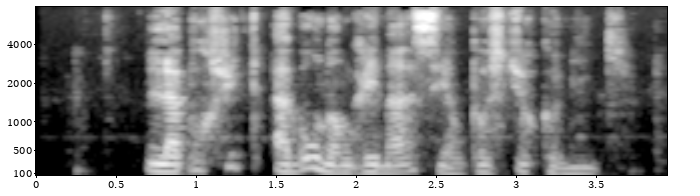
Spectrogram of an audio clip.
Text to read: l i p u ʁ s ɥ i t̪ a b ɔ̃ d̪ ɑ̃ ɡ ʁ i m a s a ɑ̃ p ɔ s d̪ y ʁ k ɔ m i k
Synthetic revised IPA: l a p u ʁ s ɥ i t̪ a b ɔ̃ d̪ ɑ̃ ɡ ʁ i m a s e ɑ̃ p ɔ s t̪ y ʁ k ɔ m i k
